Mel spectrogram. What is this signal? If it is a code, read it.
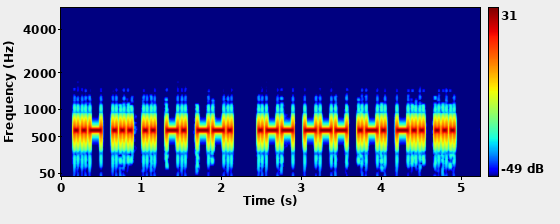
Morse code, heard as a keyed tone, about 25 wpm, 600 Hz. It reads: USING WORDS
